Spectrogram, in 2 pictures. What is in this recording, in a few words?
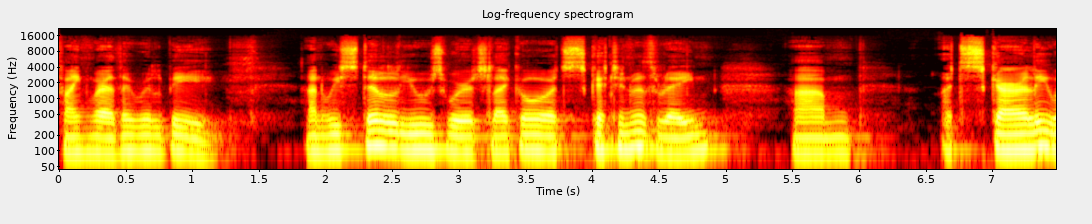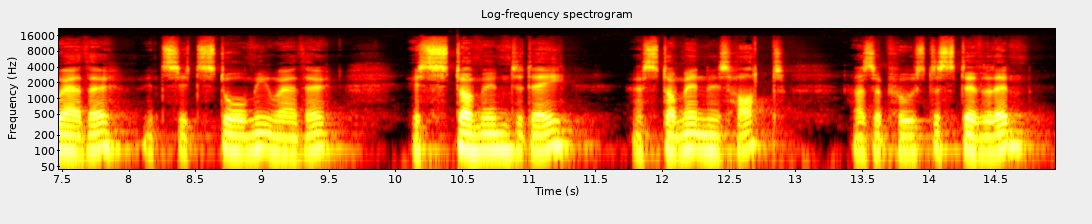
Local dialect, pembrokeshire; Local Dialects; Cleddau Rivers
